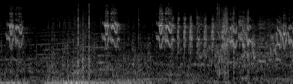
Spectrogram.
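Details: Green budgerigar making scratchy, high squawks and chirps in separate bursts with short gaps between them, over a low background rumble.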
